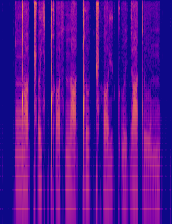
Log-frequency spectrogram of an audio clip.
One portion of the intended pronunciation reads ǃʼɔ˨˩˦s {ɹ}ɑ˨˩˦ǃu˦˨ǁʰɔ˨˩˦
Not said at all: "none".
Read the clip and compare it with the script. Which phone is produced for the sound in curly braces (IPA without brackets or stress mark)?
n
